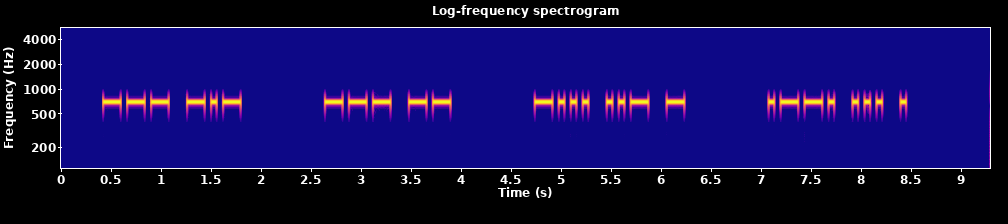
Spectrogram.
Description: Morse code, heard as a keyed tone, about 20 wpm, 700 Hz. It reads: OK OM BUT PSE
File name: UK MASTER QSOs TRAINING / 20WPM / UK MASTER QSOs 0063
